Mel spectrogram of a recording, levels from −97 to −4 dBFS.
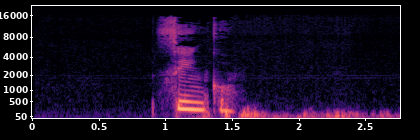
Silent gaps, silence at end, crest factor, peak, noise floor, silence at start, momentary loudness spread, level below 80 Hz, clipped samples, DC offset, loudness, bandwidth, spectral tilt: none; 0.3 s; 20 dB; -12 dBFS; -73 dBFS; 1 s; 25 LU; -54 dBFS; under 0.1%; under 0.1%; -27 LUFS; 16 kHz; -6 dB/octave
